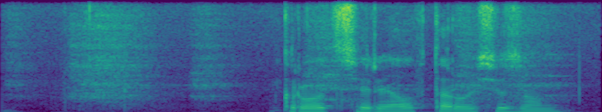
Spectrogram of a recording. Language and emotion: Russian, neutral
